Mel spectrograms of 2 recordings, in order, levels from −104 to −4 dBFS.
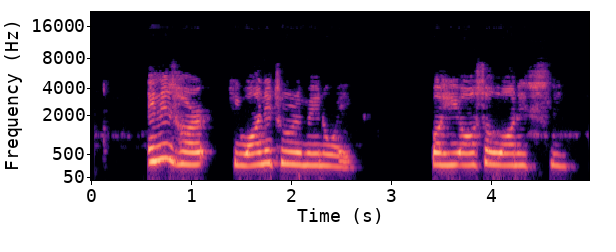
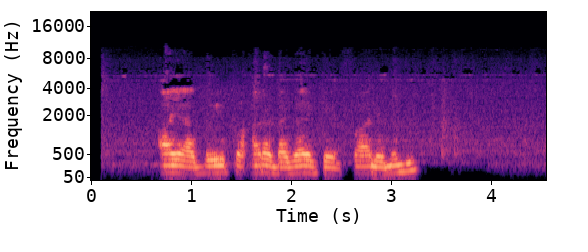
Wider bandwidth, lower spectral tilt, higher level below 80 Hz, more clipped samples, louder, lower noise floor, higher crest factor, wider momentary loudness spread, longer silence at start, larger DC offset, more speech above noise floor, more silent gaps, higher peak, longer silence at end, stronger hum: about the same, 7.2 kHz vs 7.2 kHz; second, -4.5 dB/octave vs -8 dB/octave; second, -76 dBFS vs -66 dBFS; neither; about the same, -27 LUFS vs -26 LUFS; first, -66 dBFS vs -56 dBFS; about the same, 18 dB vs 18 dB; first, 13 LU vs 9 LU; about the same, 0.55 s vs 0.65 s; neither; first, 40 dB vs 30 dB; first, 1.24-1.37 s, 2.79-3.40 s vs none; about the same, -10 dBFS vs -10 dBFS; second, 0.25 s vs 1 s; neither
